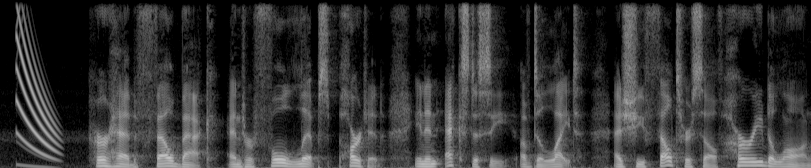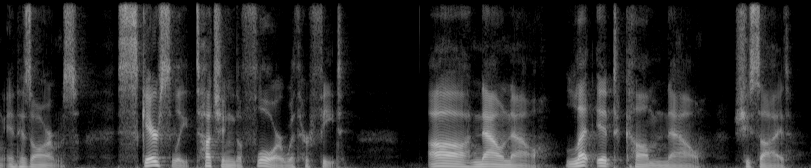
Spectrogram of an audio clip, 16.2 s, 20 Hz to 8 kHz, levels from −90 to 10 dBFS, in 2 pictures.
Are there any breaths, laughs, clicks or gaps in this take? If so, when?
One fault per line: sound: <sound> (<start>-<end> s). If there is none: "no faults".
sound: chirp (0.2-0.7 s)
